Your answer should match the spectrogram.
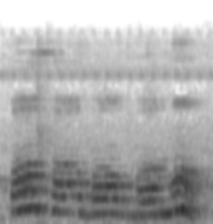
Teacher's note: इसका पहला अक्षर प है, इसलिए ये प वर्ग होता है। और इनको ओठ की सहायता से दोनों ओठों को आपस में मिलाने पर ही उच्चारण किया जा सकता है, इसलिए ये ओष्ठ्य वर्ण कहलाते हैं।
